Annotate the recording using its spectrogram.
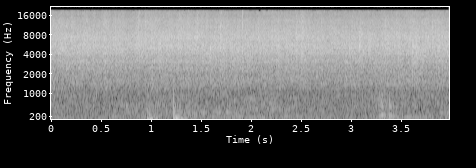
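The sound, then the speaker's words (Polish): Food sizzles steadily in a frying pan as it begins to brown, a dense crackling hiss that holds even throughout, with a few soft low knocks like a utensil touching the pan. No one speaks. “Już się zaczyna przypierać, więc możemy troszeczkę ogień zwiększyć, żeby to nam się równo przypiekło.”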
